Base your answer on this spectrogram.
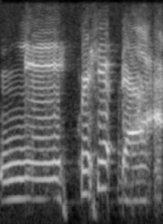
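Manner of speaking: cartoon rabbit voice with "fresh" stretched out. Ending a run of impressions, last but not least, in Bugs Bunny voice. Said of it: "Bugs Bunny".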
